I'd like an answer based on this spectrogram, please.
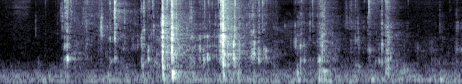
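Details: Raw meat being chewed by dogs Oli and nomy indoors, a short burst of crisp wet crunches, about two or three per second, loudest in the middle.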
